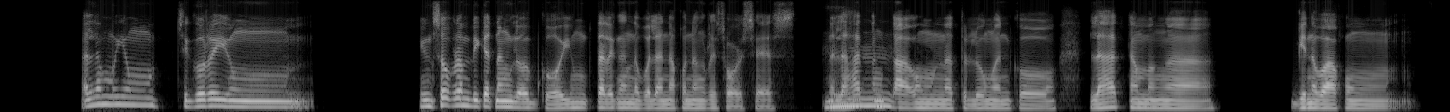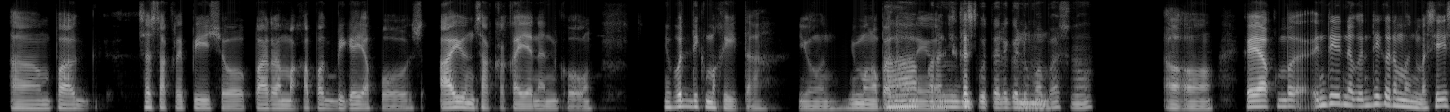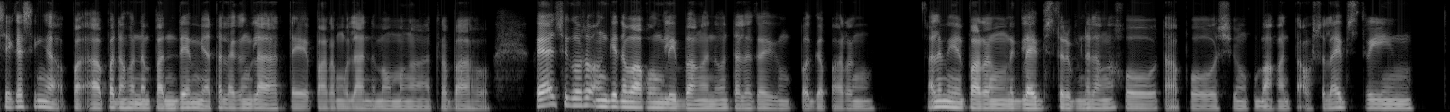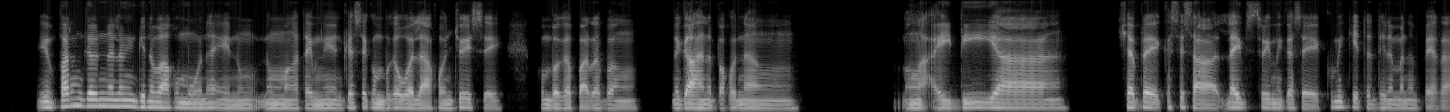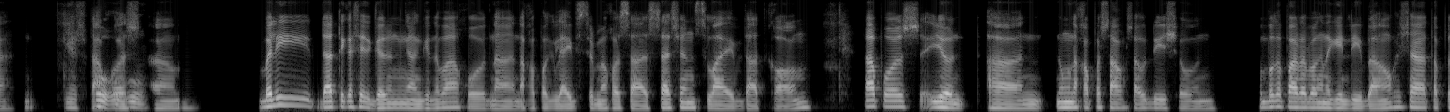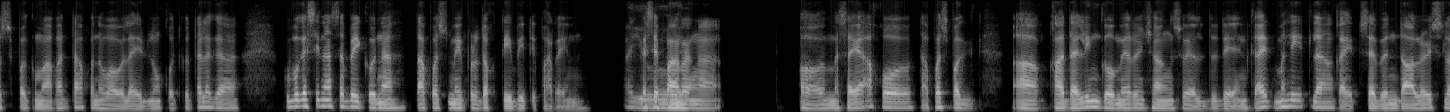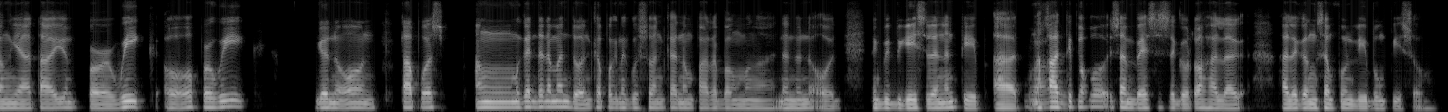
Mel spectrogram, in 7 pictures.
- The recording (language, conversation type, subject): Filipino, podcast, Anong maliit na gawain ang nakapagpapagaan sa lungkot na nararamdaman mo?
- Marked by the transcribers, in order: tapping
